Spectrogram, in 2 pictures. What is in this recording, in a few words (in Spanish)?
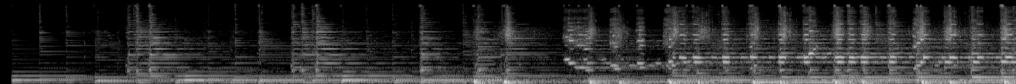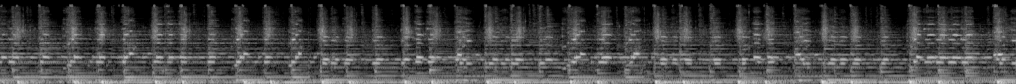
zampoñas y charango; peru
